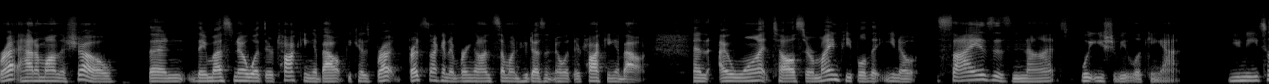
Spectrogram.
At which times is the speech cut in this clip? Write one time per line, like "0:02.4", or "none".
0:06.9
